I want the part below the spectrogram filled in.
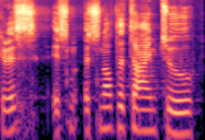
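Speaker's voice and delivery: ordinary talk, nothing marked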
